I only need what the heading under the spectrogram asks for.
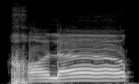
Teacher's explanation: Untuk qaf tebal, kha pun sama tebal.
